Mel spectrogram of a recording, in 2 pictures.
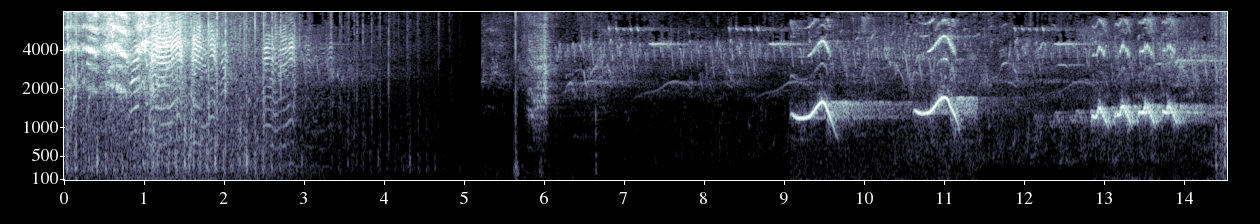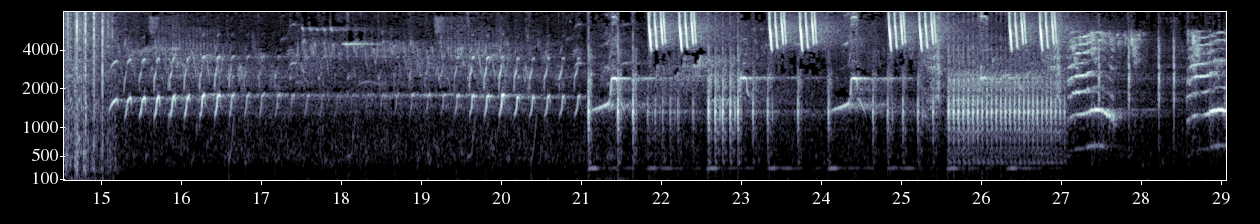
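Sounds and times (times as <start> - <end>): rapid rising bird chirps: 20.0 - 28.2
bird trill: 20.3 - 28.2
bird singing whistled notes: 21.1 - 27.2.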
